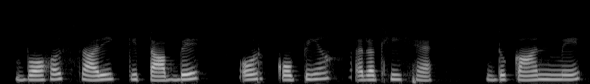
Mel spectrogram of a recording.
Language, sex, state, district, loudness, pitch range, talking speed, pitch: Hindi, female, Uttar Pradesh, Varanasi, -26 LUFS, 210-235 Hz, 100 wpm, 220 Hz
